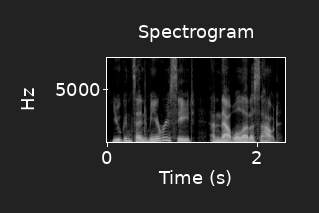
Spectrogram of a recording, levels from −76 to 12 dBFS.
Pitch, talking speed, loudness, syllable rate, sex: 170 Hz, 300 wpm, -17 LUFS, 6.4 syllables/s, male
